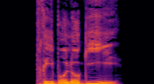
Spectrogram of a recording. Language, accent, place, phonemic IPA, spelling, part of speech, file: German, Germany, Berlin, /tʁiboloˈɡiː/, Tribologie, noun, De-Tribologie.ogg
- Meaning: tribology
